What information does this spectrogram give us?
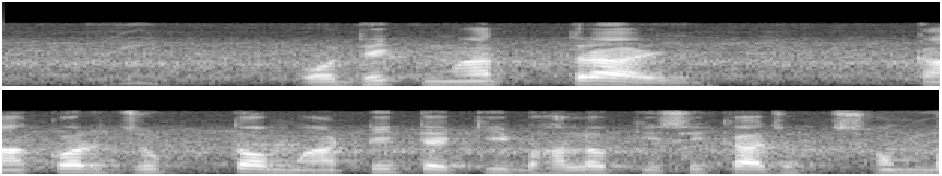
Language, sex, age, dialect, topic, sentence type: Bengali, male, 18-24, Jharkhandi, agriculture, question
